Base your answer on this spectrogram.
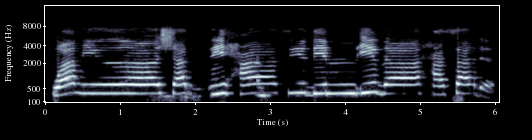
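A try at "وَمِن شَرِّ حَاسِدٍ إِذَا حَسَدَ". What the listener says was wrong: Jangan wa min, enggak boleh. Wa min, langsung. Tampit-tampit kayak hasidin wa min, itu harus buru-buru diilangin, Bu. Satu harokat itu satu ketukan. Sebenarnya satu harokat itu satu ketukan.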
